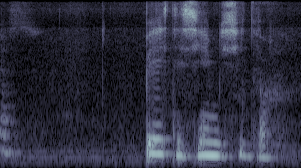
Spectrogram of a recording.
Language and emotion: Russian, neutral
